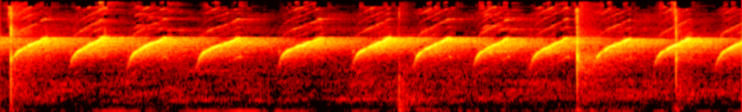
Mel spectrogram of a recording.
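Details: Rapid upslurred chirps from a brown prinia singing in the cetrakan style, each note swooping up into a high clear pitch and repeated rhythmically without pause.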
